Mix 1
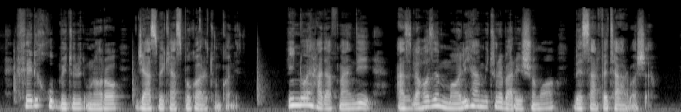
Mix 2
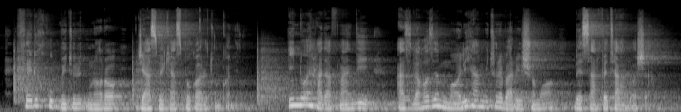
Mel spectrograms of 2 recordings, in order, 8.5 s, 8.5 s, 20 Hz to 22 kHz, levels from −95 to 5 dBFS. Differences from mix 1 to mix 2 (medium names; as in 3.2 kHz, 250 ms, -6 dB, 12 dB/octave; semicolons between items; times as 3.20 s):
speech -6.0 dB; reverb: on, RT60 2.0 s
